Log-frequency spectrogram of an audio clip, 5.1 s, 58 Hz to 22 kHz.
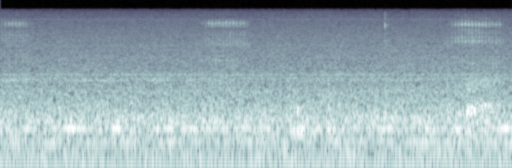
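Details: Heidi the cat purring during a massage while sunbathing, November 19, 2020; a steady low rumbling purr runs throughout, with faint high hissy bursts recurring about every two seconds.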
